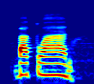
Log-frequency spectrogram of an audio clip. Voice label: "batoaare", moore; slaughterhouse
